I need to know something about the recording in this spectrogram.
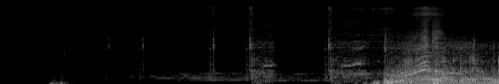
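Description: A sports car engine hums and then roars as it revs up.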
